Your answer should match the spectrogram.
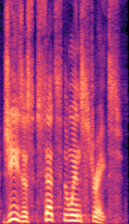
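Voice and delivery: ordinary delivery

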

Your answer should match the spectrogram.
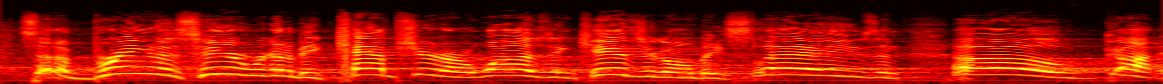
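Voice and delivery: high, loud hammed-up complaint; moaning and wailing. Israelites asking God why he didn't kill them, wailing. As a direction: pour out a mock lament to heaven. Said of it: "moaning and wailing".

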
